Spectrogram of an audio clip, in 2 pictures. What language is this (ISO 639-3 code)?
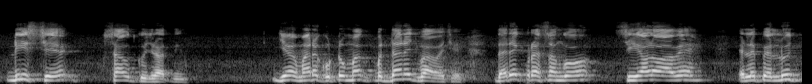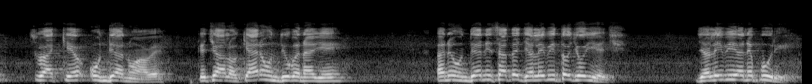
guj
